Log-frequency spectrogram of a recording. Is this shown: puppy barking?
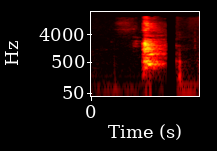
yes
